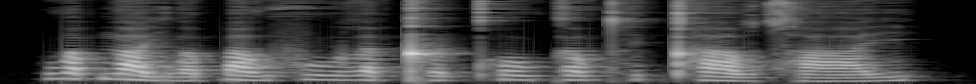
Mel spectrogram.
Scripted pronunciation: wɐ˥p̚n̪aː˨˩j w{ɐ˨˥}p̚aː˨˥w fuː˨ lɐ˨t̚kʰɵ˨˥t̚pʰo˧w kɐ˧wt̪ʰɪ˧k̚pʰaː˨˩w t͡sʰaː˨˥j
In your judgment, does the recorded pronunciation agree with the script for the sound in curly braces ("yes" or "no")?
yes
